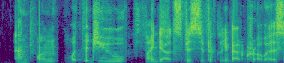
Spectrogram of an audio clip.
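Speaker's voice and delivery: half-hushed voice that still carries. Asking another character what was found out, in a hushed tone. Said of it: "say this in a little bit of a hushed tone".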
